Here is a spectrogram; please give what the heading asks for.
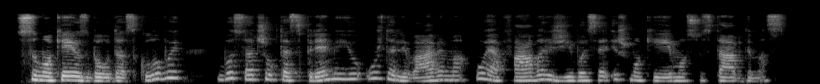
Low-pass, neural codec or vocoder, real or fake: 10.8 kHz; none; real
